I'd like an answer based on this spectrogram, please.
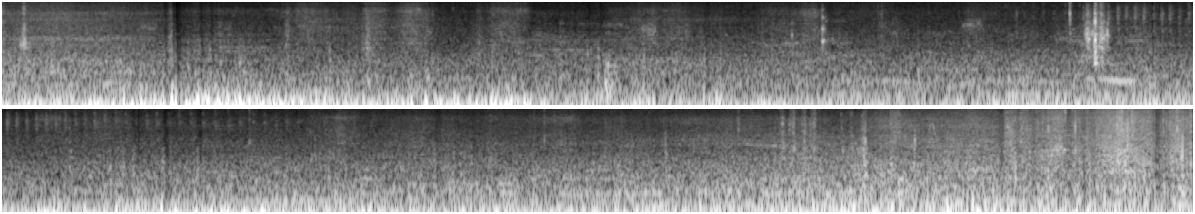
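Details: Loud low rumbling, like wind buffeting or distant traffic, with no animal voice.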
